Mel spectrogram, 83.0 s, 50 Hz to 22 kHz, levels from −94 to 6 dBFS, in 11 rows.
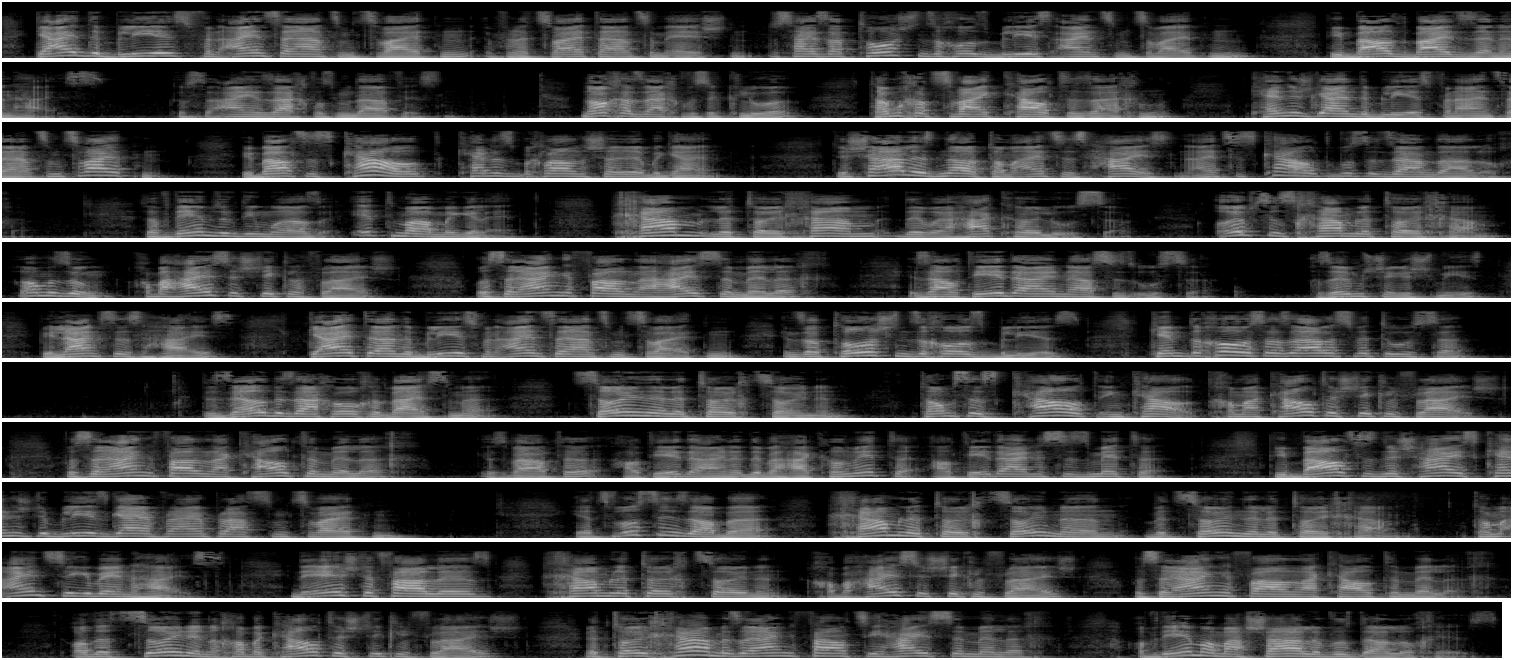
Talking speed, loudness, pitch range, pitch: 180 wpm, -32 LUFS, 135-185 Hz, 155 Hz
